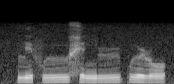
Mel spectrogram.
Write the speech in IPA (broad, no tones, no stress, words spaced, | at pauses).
lʲefɯːxe ŋʉːpɯːɭo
